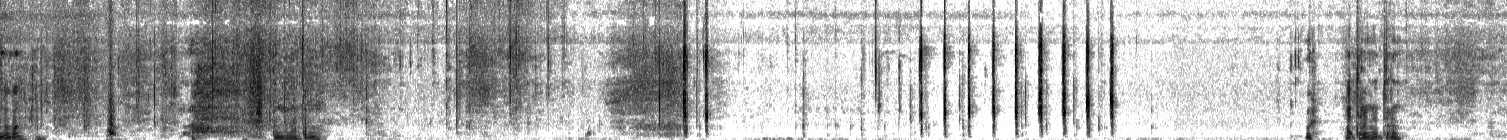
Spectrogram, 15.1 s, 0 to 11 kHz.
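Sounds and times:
sharp clicks: 0:07.8 - 0:11.2.

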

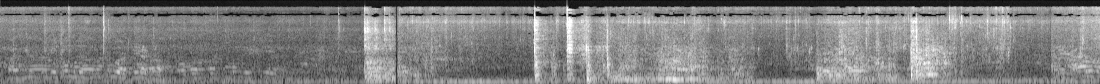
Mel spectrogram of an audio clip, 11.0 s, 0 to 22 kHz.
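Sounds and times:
ladle stirring broth in pot: 0:05.3 - 0:10.2.

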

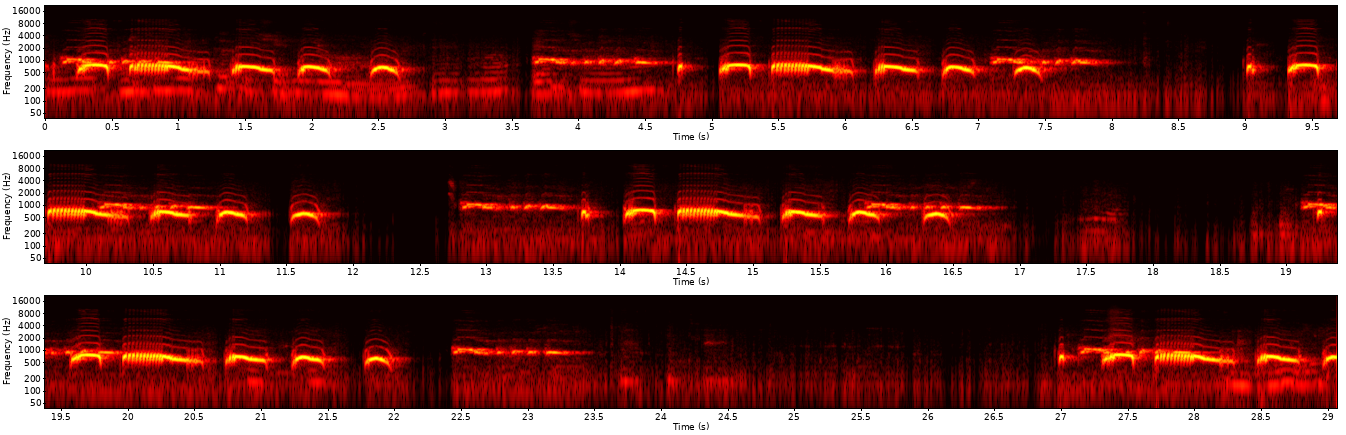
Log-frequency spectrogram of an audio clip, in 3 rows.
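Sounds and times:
dove cooing: 0:00.0 - 0:02.9, 0:03.7 - 0:08.2, 0:09.0 - 0:12.0, 0:12.7 - 0:17.0, 0:19.0 - 0:23.6, 0:26.9 - 0:29.0.

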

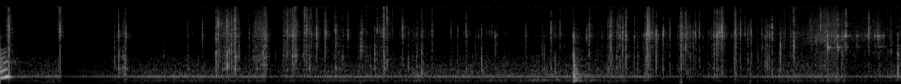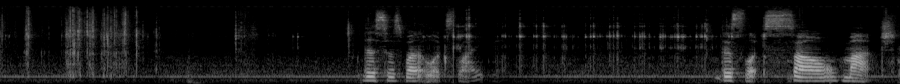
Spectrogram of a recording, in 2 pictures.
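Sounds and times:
plastic bag crinkling: 0:01.1 - 0:10.7
scissors cutting cellophane: 0:01.9 - 0:08.0.

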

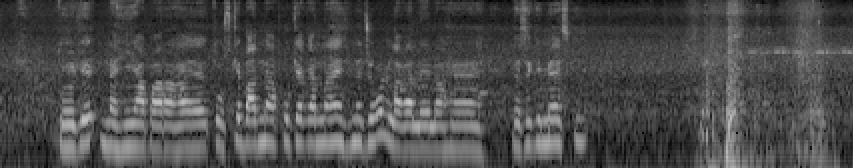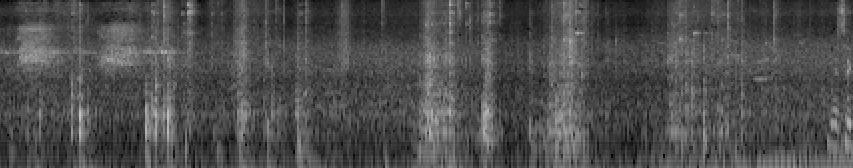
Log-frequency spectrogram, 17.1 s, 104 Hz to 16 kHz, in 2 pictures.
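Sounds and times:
wiring rustling: 0:07.0 - 0:17.0.

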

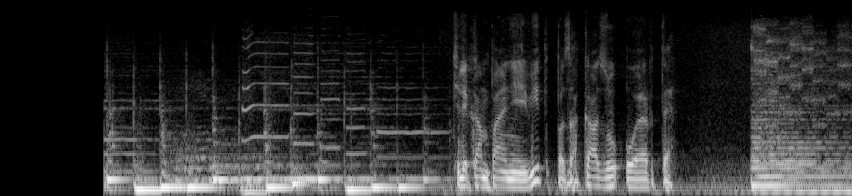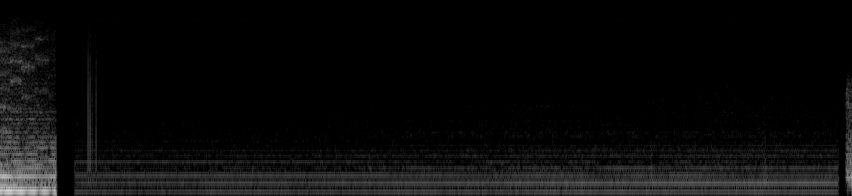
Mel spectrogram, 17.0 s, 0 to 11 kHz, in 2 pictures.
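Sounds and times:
electrical mains hum: 0:02.2 - 0:16.9.

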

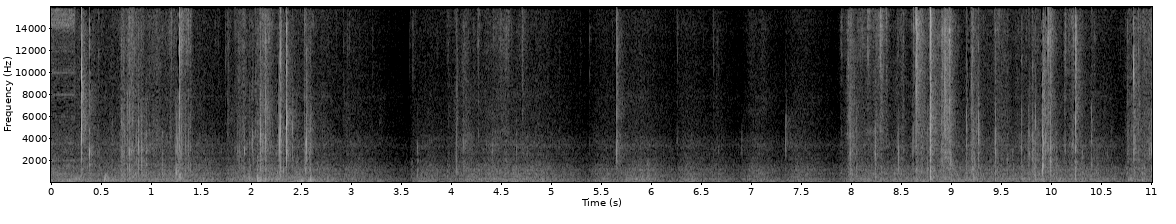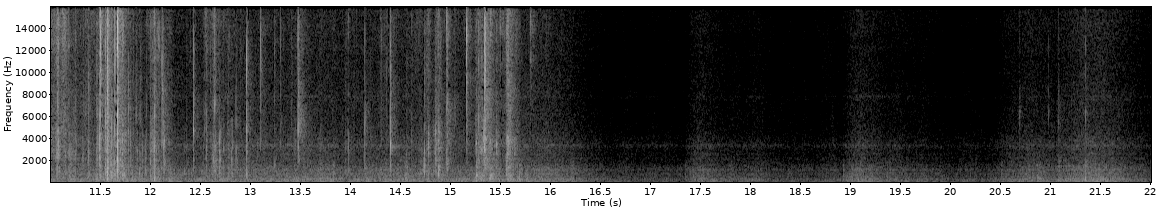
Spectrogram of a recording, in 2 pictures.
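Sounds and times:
plastic zip bag crinkling: 0:00.2 - 0:02.8, 0:04.0 - 0:04.8, 0:07.9 - 0:15.9.

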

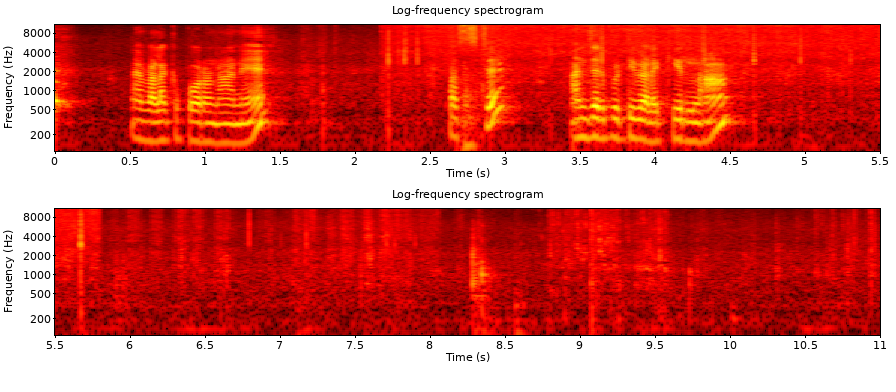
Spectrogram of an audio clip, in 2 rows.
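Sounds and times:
soapy hands rubbing: 0:02.2 - 0:08.1.

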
